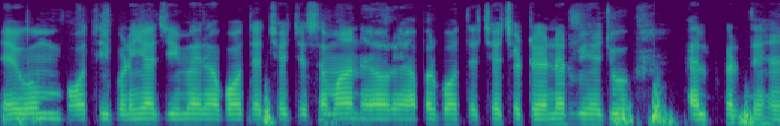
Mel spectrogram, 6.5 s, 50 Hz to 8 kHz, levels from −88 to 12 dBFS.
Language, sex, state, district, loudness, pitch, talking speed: Hindi, male, Bihar, Araria, -17 LUFS, 115 Hz, 175 wpm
